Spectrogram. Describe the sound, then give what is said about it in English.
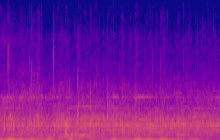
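An audience claps together in a steady, dense wash of applause that holds at an even loudness throughout, with a low musical hum sustained underneath. “Give him a hand clap.”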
